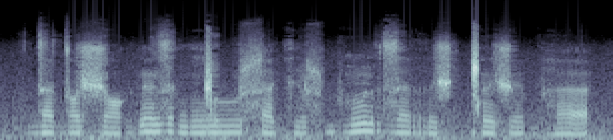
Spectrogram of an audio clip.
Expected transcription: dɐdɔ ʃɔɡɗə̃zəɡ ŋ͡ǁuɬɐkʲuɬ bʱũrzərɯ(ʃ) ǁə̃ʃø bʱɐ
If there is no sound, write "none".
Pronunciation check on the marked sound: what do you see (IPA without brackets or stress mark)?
ʃ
